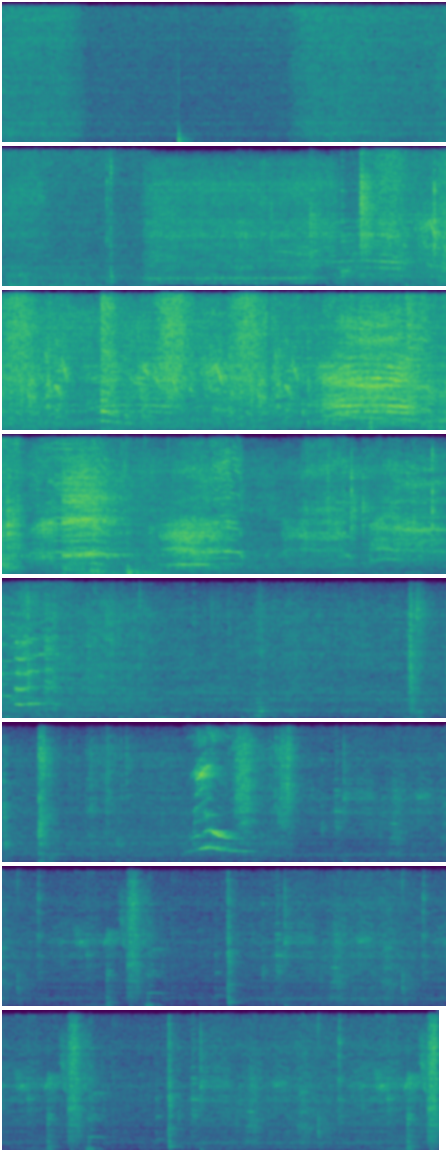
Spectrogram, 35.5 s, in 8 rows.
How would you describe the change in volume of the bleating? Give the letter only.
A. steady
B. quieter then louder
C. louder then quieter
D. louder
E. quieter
D.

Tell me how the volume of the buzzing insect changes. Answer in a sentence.
The loudness of the buzzing insect goes down.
